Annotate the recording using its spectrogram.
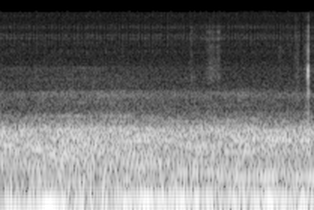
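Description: Steady low background rumble with no distinct events, the kind of outdoor noise picked up by a camera's microphone.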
